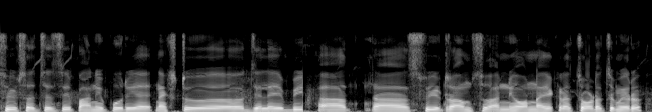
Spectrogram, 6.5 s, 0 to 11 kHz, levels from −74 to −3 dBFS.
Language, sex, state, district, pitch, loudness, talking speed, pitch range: Telugu, male, Andhra Pradesh, Srikakulam, 140 Hz, -16 LUFS, 130 wpm, 135-145 Hz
